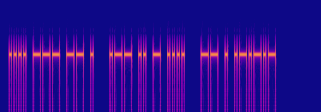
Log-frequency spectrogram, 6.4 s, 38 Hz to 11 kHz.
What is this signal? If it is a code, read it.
Morse code, heard as a keyed tone, about 25 wpm, 700 Hz. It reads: HOME WITH ME.
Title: Sentences from Top 800 Words 25wpm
